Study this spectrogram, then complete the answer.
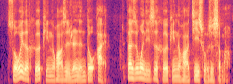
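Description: Against a quiet background, the speaker goes at a fairly quick pace. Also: man. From Taiwan, Kaohsiung; Taiwan. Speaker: political science professor. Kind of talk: interview. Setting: university campus. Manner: halting, many fillers. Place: empty room.

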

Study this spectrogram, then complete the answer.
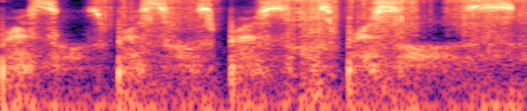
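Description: A woman whispers. Her pace is very slow. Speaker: ASMR creator. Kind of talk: soft ASMR trigger words. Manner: soft-spoken, hushed ASMR murmur. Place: home room. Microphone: phone near.

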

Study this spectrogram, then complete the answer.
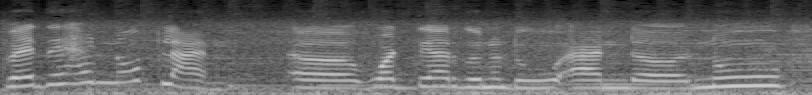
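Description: Over clear music in the background, a woman speaks at a high pitch and a moderate pace in a dry sound with no echo. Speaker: travel vlogger. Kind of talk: casual vlog chat. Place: garden. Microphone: phone near.

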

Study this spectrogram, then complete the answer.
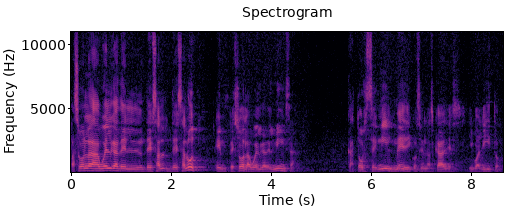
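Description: There is light background noise behind this man. He speaks at a very slow pace. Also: fairly high pitch for a man, ordinary pitch variation. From Peru. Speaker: physician. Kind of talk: lecture.

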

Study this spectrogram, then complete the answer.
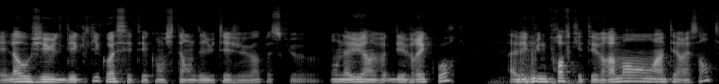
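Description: A man's medium-pitched voice varies in an ordinary way as he talks at a moderate pace. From France, Grenoble area; France. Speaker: content creator; podcast guest, content creator. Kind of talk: interview. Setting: remote recording. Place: home room. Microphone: studio mic.

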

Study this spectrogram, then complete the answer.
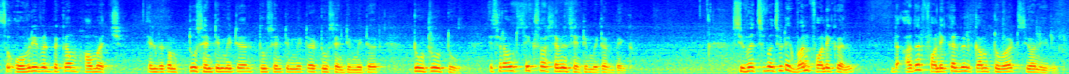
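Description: Someone speaks at a fairly quick pace against light background noise. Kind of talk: lecture. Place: meeting room. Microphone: camera far.

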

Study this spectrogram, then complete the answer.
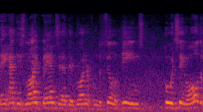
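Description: Noticeable background noise accompanies a man talking at a fairly high pitch. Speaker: Air Force Vietnam veteran. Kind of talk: staged testimony. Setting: stage with audience. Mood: reflective storytelling. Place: stage. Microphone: camera far.

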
